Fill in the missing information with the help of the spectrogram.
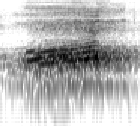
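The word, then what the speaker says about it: ك: হয়ে যাবে goal of কফ এটা লম্বা আছে না আমাদের মুখটা হয়ে যাবে লম্বা কাফ কাফ এর আওয়াজ হবে পাতলা এর আওয়াজ হবে মোটা এইটাকে যখন আমরা পার্থক্য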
